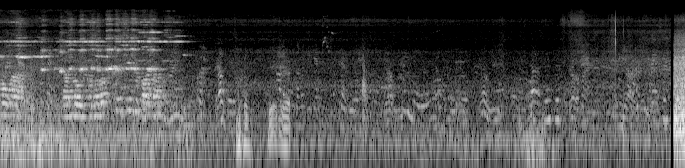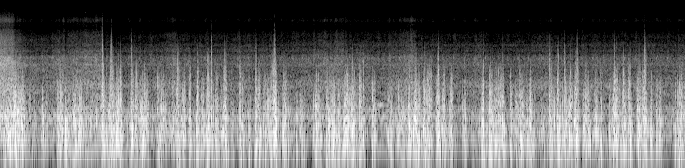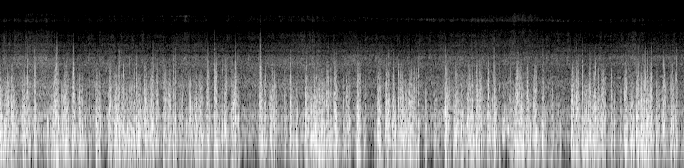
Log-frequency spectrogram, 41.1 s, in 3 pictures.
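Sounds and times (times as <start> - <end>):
wind rushing on microphone: 13.5 - 41.0.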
